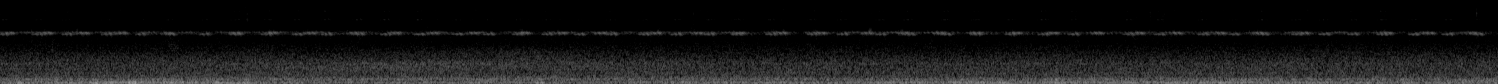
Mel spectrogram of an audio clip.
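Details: Crickets at night, a high, steady stream of rapid chirps pulsing several times a second without pause, laid over a constant low rumble of background noise.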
